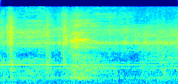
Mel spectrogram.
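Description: Clothes being shaken out of a mesh pop-up laundry hamper: soft rustling of fabric and mesh with a couple of light clicks from the hamper's flexible frame.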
